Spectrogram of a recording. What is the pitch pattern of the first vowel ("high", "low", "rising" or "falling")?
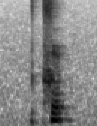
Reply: rising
